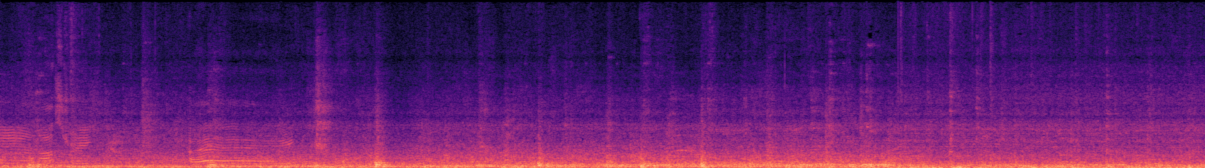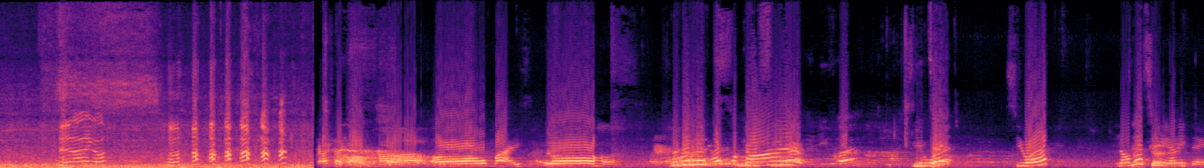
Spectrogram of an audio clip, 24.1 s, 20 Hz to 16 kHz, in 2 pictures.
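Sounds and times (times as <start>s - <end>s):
voices: 0.0s - 3.4s, 12.5s - 22.6s
train running on track: 0.0s - 15.2s.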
